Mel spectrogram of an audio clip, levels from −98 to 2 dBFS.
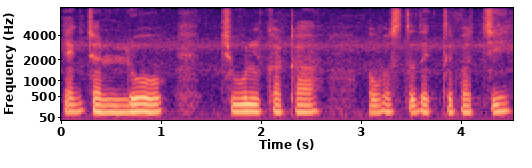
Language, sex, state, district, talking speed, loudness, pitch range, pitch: Bengali, female, Assam, Hailakandi, 80 wpm, -16 LUFS, 145-150 Hz, 150 Hz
